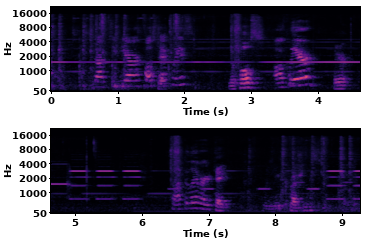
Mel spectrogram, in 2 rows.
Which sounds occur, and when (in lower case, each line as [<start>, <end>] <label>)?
[0.00, 0.16] generic impact sounds
[0.00, 4.89] sine wave
[0.00, 9.25] mechanisms
[0.42, 2.11] generic impact sounds
[0.61, 2.01] woman speaking
[0.63, 8.67] conversation
[2.65, 3.19] man speaking
[3.24, 3.94] woman speaking
[4.21, 4.54] man speaking
[4.39, 4.54] generic impact sounds
[4.87, 5.14] bleep
[5.09, 5.25] generic impact sounds
[5.29, 5.58] bleep
[5.69, 5.99] bleep
[6.11, 6.60] bleep
[6.40, 7.06] woman speaking
[6.84, 7.04] bleep
[7.06, 7.37] man speaking
[7.20, 7.56] bleep
[7.70, 7.90] bleep
[7.74, 8.60] man speaking
[8.04, 8.78] generic impact sounds
[8.17, 9.01] bleep
[8.90, 9.18] generic impact sounds
[9.16, 9.25] bleep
